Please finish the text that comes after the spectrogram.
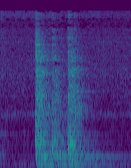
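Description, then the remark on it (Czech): Chili seeds hit a hot pan with two sharp, hissing bursts of spitting, each fading into a brief sizzle, with no one speaking. “Oni budou prskat, jo, ale no nevadí.”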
